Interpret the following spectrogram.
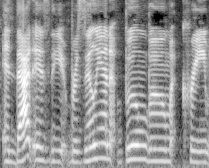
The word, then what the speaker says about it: Bum Bum: that is the Brazilian boom boom cream it looks like bum bum but yes it is pronounced Brazilian boom boom cream this one right here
